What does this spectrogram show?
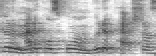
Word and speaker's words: Budapest: Everyone says Budapest, but it's pronounced SH, Budapest.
